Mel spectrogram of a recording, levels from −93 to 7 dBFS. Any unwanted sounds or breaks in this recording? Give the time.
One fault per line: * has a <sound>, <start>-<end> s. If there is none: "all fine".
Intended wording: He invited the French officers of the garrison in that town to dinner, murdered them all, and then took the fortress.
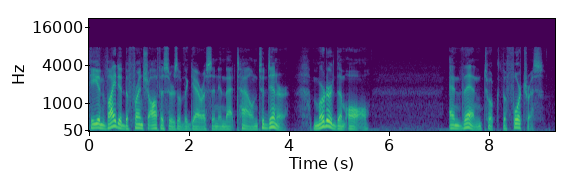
all fine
